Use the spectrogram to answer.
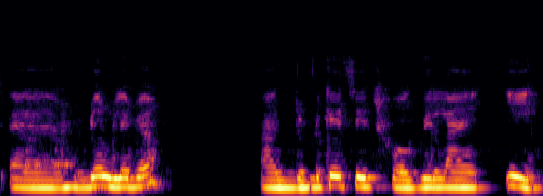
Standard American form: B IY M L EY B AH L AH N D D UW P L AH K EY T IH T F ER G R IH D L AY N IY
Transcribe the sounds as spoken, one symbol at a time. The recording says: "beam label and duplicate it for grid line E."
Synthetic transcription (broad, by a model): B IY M L EY B AH L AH N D D UW P L AH K EY T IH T F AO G IY L AY N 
